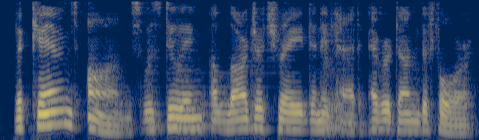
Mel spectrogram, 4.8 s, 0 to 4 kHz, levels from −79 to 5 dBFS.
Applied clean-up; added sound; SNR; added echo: neural mask model DeepFilterNet 3.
